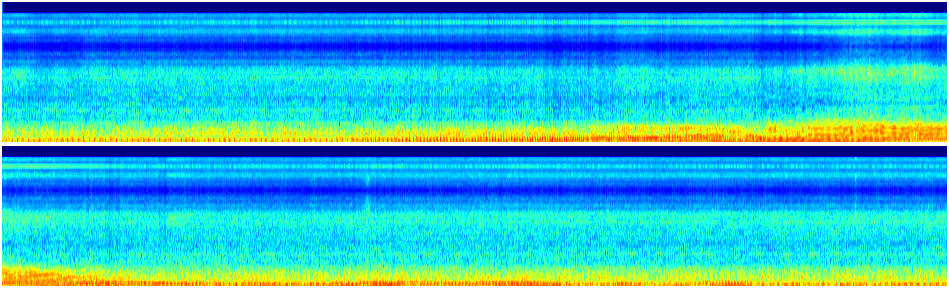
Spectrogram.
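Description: A side-by-side UTV's engine revs up as it approaches and passes, loudest about halfway through, then drops in pitch and fades. Another engine runs steadily underneath throughout.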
